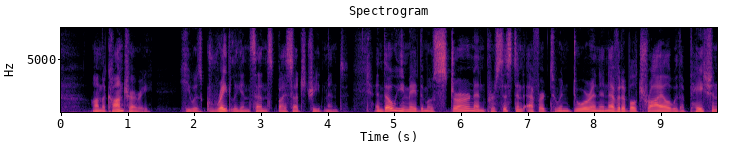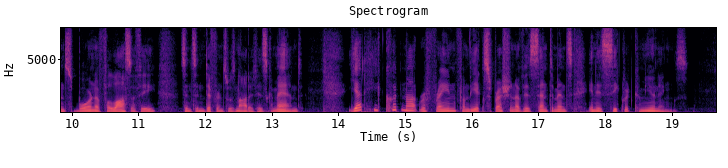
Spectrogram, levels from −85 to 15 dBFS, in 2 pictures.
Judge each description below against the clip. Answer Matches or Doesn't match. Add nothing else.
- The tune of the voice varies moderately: Doesn't match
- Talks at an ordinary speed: Matches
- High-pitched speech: Doesn't match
